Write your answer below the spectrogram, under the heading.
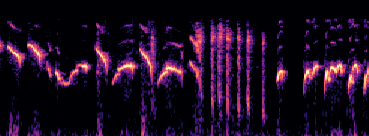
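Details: White-rumped shama (murai batu) song from a bird-training master recording: sweeping upslurred and downslurred whistles, then a burst of rapid scratchy notes, then further quick rising whistles.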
